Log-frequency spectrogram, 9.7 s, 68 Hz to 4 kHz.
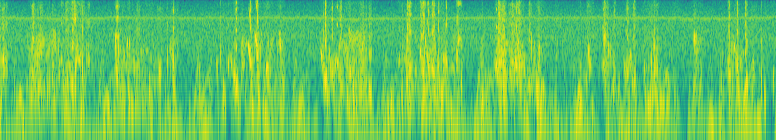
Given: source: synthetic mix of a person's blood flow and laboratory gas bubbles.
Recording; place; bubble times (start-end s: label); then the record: Doppler ultrasound of blood flow; precordium
0.00-0.12 s: bubbles
0.33-1.15 s: bubbles
1.40-2.25 s: bubbles
2.68-3.59 s: bubbles
3.98-4.69 s: bubbles
4.96-5.81 s: bubbles
6.14-6.85 s: bubbles
6.92-6.99 s: bubbles
7.32-7.46 s: bubbles
7.51-7.71 s: bubbles
7.78-7.99 s: bubbles
8.02-8.28 s: bubbles
8.39-8.48 s: bubbles
8.64-8.79 s: bubbles
8.96-9.61 s: bubbles
9.63-9.71 s: bubbles
From the record:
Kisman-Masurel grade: 444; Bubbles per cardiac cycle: continuous sound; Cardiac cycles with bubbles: 100%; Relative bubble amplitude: maximal (0.775 to 0.999); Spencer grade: 4 (maximum detectable bubble signal sounding continuously throughout systole and diastole of every cardiac period, and overriding the amplitude of the normal cardiac signals); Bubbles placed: only in the low amplitude regions of the cardiac cycle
